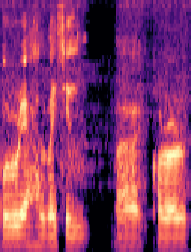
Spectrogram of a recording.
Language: Assamese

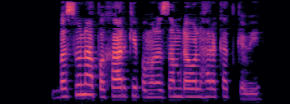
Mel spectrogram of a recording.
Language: Pashto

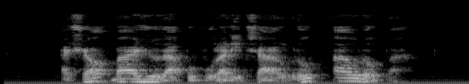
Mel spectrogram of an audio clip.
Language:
Catalan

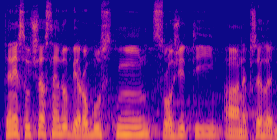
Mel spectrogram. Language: Czech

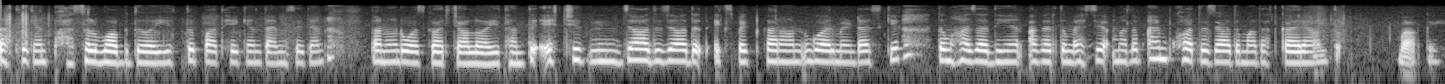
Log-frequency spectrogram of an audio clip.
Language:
Kashmiri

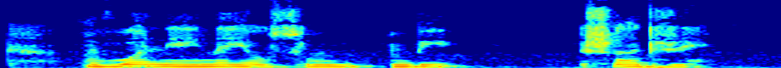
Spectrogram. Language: Swahili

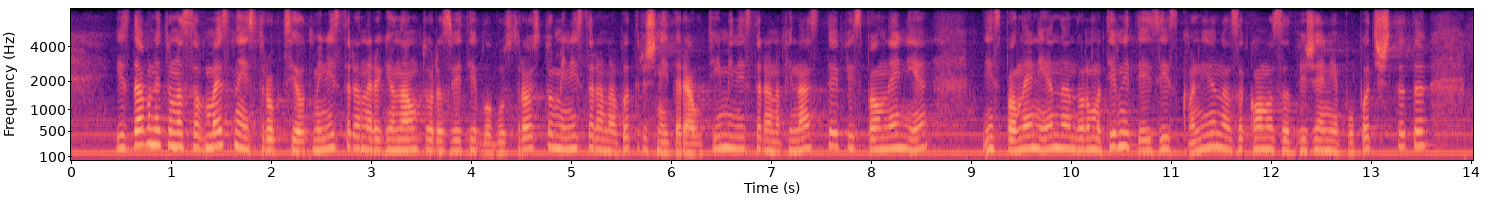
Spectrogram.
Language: Bulgarian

